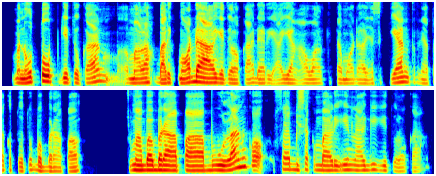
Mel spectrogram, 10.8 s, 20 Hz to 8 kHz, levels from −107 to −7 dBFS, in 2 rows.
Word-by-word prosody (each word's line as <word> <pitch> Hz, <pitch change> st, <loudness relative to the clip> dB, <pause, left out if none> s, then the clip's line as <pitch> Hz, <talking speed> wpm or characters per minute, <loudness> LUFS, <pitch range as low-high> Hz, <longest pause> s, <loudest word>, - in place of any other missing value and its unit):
menutup 175 Hz, +7 st, +4 dB
gitu 160 Hz, -1 st, -1 dB
kan, 170 Hz, +7 st, -2 dB, 0.2 s
eee, 145 Hz, -, -14 dB
malah 155 Hz, +2 st, 0 dB
balik 135 Hz, +2 st, 0 dB
modal 160 Hz, 0 st, +5 dB
gitu 145 Hz, -1 st, -3 dB
loh, 130 Hz, -, -8 dB
Kak. 140 Hz, +2 st, -10 dB
Dari, 135 Hz, -1 st, -9 dB
ah, 130 Hz, -, -12 dB
yang 140 Hz, -3 st, -7 dB
awal 135 Hz, +2 st, -11 dB
kita 140 Hz, -1 st, -17 dB
modalnya 130 Hz, -1 st, -10 dB
sekian, 165 Hz, +6 st, -2 dB
ternyata 140 Hz, +1 st, -13 dB
ketutup 145 Hz, +6 st, -9 dB
beberapa 140 Hz, 0 st, -6 dB, 0.6 s
cuma 175 Hz, +1 st, +2 dB
beberapa 170 Hz, -2 st, +4 dB
bulan 175 Hz, -, +3 dB
kok, 325 Hz, -3 st, -3 dB
saya 200 Hz, -1 st, -3 dB
bisa 190 Hz, 0 st, -5 dB
kembaliin 175 Hz, 0 st, -2 dB
lagi 170 Hz, +2 st, -5 dB
gitu 160 Hz, -4 st, -10 dB
loh, 135 Hz, -, -11 dB
Kak. 135 Hz, 0 st, -19 dB
160 Hz, 170 wpm, -21 LUFS, 140-175 Hz, 0.6 s, modal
